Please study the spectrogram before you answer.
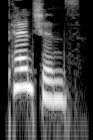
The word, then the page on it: pensions: British English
